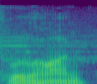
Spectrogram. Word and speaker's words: Wuhan: And by the way, it's pronounced Wuhan.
